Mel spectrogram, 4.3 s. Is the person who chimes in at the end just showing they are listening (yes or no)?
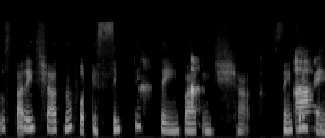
no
